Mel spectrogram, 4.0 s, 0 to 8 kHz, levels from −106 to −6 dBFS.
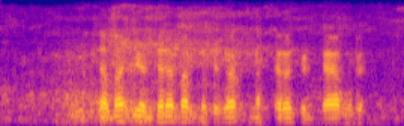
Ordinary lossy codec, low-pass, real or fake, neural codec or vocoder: Opus, 24 kbps; 7.2 kHz; fake; codec, 44.1 kHz, 7.8 kbps, DAC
